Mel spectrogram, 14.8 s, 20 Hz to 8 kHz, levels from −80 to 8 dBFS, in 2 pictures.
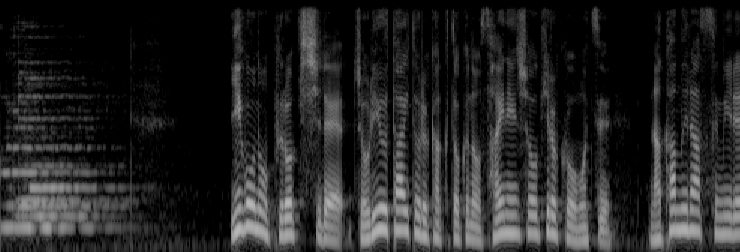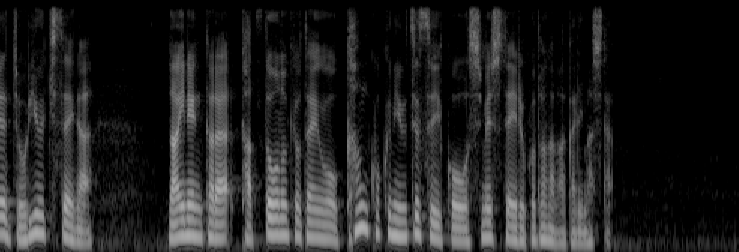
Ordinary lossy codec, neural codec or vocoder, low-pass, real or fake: none; codec, 16 kHz, 4 kbps, X-Codec, HuBERT features, trained on balanced general audio; 7.2 kHz; fake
